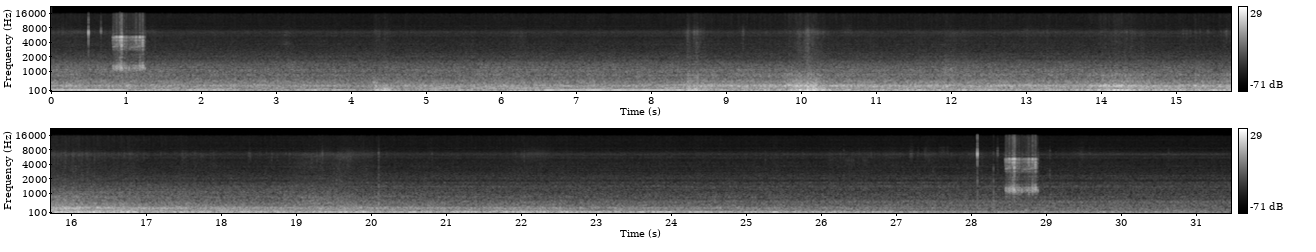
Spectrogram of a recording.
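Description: Steady road and engine noise of a car driving, heard from inside the cabin, getting quieter near the end. A short high-pitched sound comes about a second in and again near the end.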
